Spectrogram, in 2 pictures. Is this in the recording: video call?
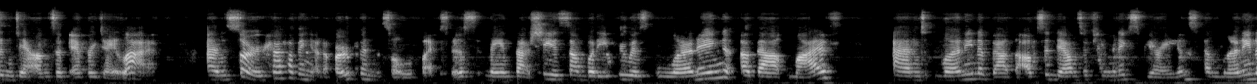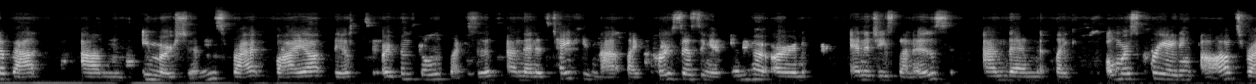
yes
